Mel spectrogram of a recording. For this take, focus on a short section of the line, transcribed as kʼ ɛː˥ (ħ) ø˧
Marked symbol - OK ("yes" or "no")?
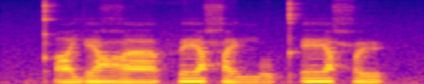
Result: yes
